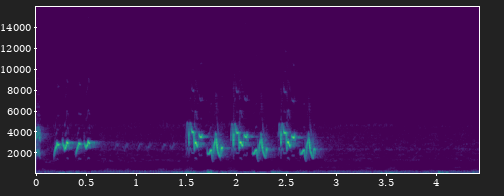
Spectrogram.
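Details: Lure call for sooty-headed bulbuls: a quick run of bubbly rolling notes, then a pause and four rapid repeated chirpy phrases that dip and rise, over a low background hum.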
